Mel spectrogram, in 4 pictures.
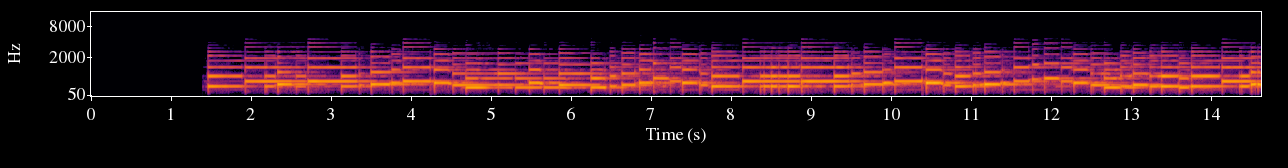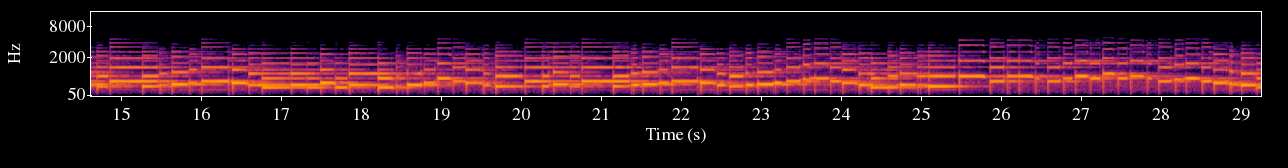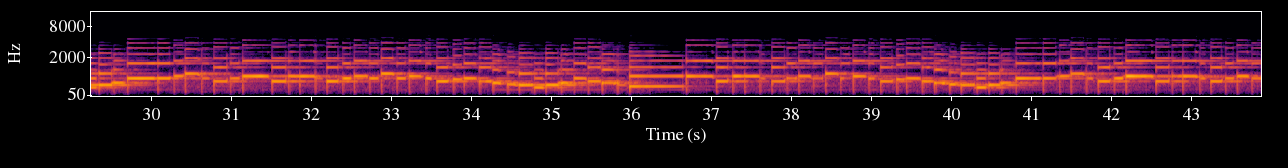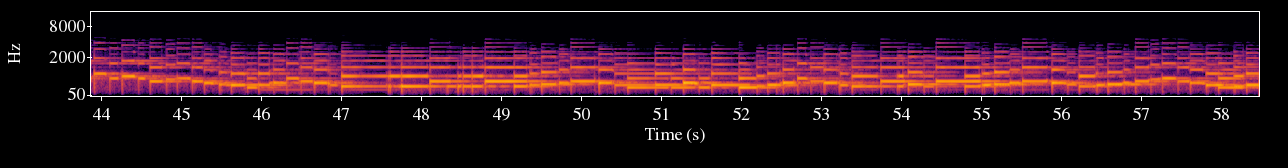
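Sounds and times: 
Irish mandolin tunes in A dorian: 1.5s - 58.4s.

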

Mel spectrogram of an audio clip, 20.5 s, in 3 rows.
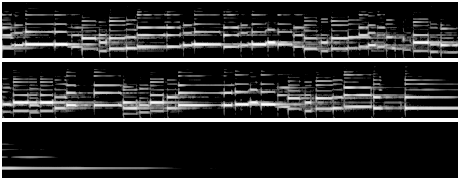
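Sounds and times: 
Irish mandolin playing a barndance in D major: 0.0s - 15.4s.

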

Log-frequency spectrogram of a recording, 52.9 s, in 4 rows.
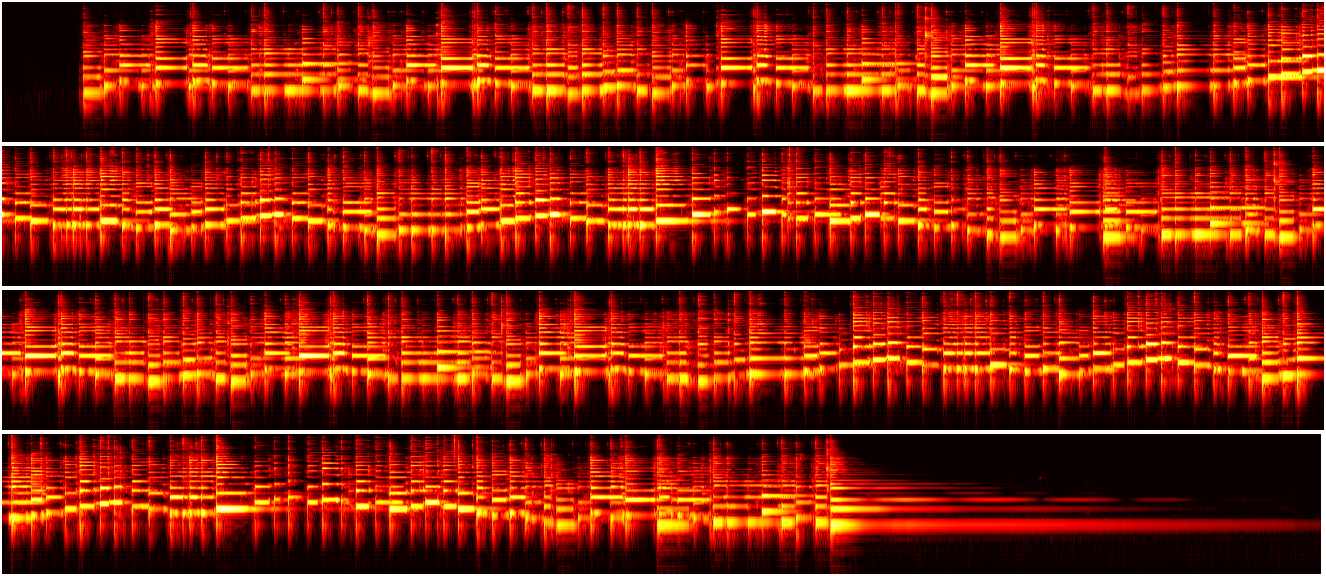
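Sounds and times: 
mandolin tune in G major: 0.8s - 52.8s.

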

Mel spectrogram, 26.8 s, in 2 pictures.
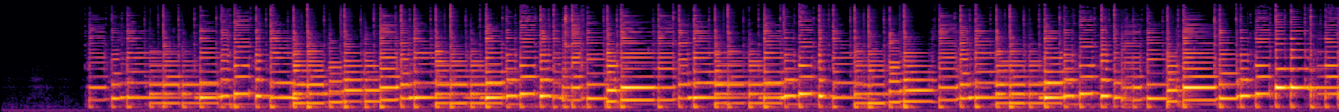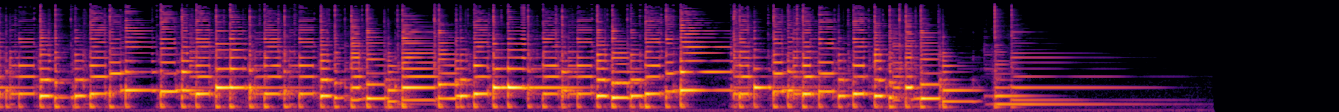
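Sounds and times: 
Irish mandolin in A dorian: 0.8s - 25.5s.

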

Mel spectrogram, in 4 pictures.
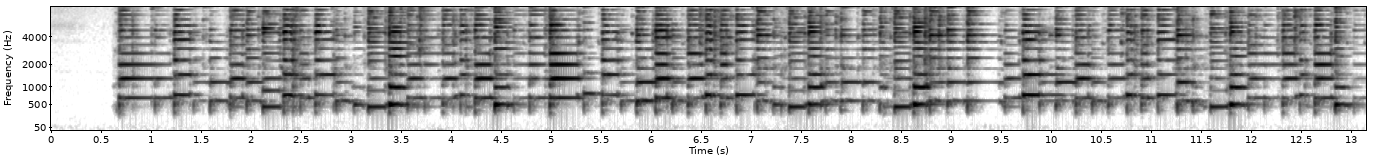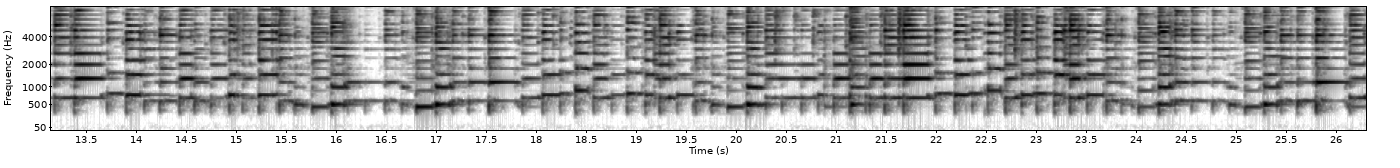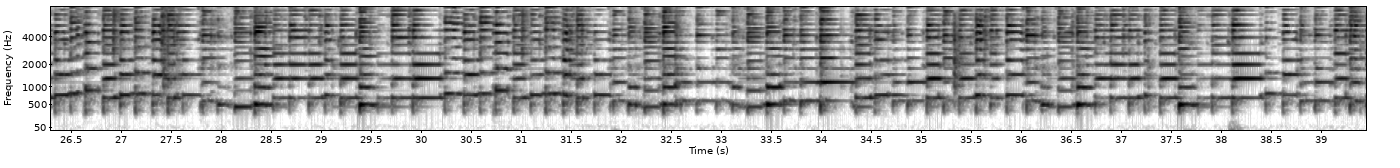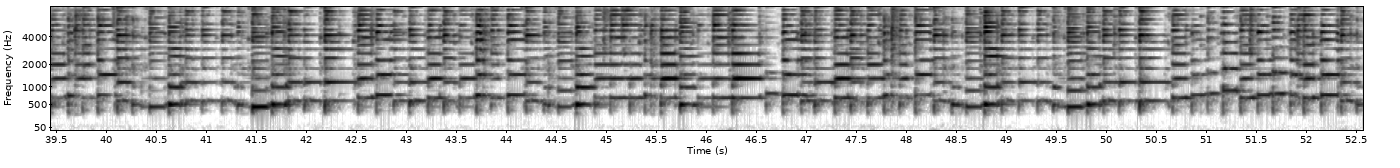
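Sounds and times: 
Irish mandolin playing in D: 0.0s - 52.5s.

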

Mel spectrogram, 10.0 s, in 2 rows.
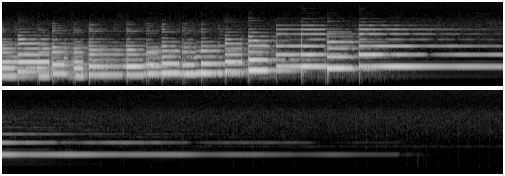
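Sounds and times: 
Irish mandolin in E dorian: 0.0s - 6.1s.

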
